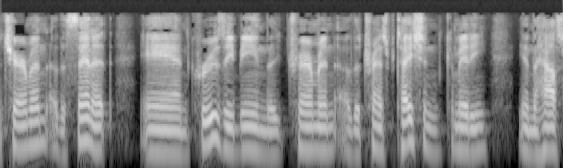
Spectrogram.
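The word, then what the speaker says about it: Krusee: Mike Cruzy, that's Cruzy spelled with a K, K-R-U-S-E-E.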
